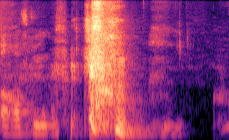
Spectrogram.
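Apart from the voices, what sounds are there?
sneeze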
